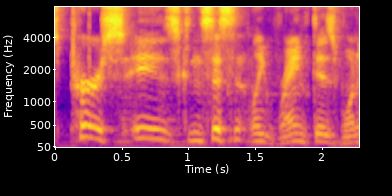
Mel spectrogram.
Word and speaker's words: Pierce: Franklin Pierce, who pronounced his surname as Purse, is consistently ranked as one of the worst presidents in American history.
